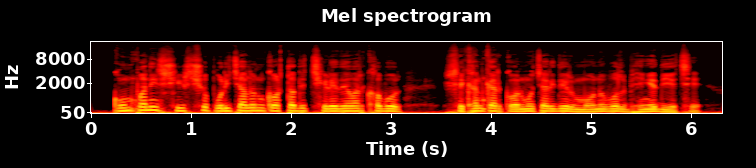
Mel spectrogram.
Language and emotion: Bengali, sad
